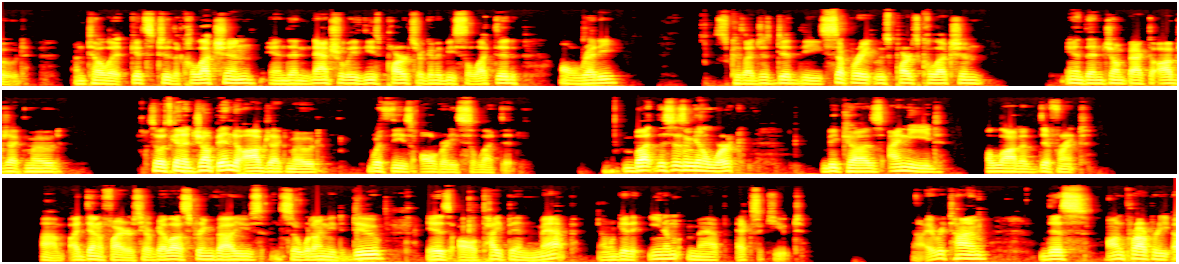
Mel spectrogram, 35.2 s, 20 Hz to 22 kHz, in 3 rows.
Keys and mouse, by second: 0.4-2.3 drag, 2.8-7.1 drag, 14.4 click, 16.0-17.5 middle drag, 17.5 typing, 19.4 ctrl+right click, 26.3 middle click, 27.0 shift+a, 31.8 typing, 32.5 click, 33.3 typing, 33.6 middle click, 34.6 middle click.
